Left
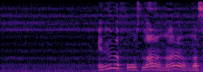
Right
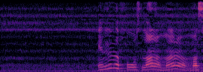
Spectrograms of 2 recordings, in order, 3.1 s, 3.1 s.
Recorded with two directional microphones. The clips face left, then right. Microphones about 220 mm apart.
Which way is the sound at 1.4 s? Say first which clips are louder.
Left 3 dB; 30° left (ahead or behind).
